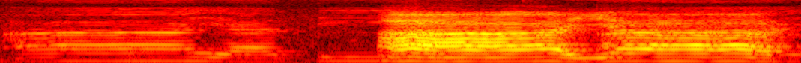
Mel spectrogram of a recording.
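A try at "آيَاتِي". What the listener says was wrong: panjang. lagi panjang. Ayati mad.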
